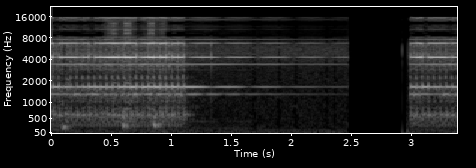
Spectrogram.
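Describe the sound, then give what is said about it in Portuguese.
A telephone at a suicide prevention helpline rings loudly, a bright trilling tone that sounds for a couple of seconds, pauses briefly, then starts ringing again. No voices are heard. “Um momentinho, por favor, porque eu estou com outra pessoa no outro telefone.”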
